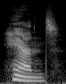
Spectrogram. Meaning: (noun) plural of hand; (verb) third-person singular simple present indicative of hand
- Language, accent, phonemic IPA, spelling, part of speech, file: English, General American, /hæn(d)z/, hands, noun / verb, En-us-hands.ogg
